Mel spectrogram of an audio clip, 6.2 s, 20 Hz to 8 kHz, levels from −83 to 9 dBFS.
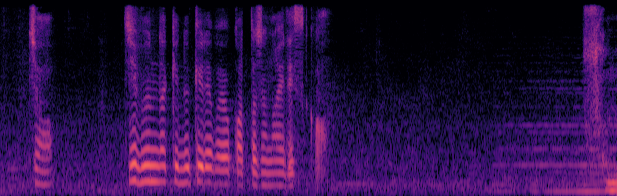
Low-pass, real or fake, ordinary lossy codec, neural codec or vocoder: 7.2 kHz; real; none; none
